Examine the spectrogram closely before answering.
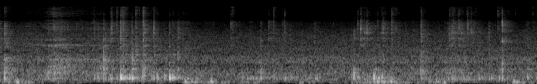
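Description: Chopped raw mango pieces tumbling from a metal plate into an empty aluminium pot. They make an irregular run of knocks and clatters as a hand pushes them off, loudest a little over a second in.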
